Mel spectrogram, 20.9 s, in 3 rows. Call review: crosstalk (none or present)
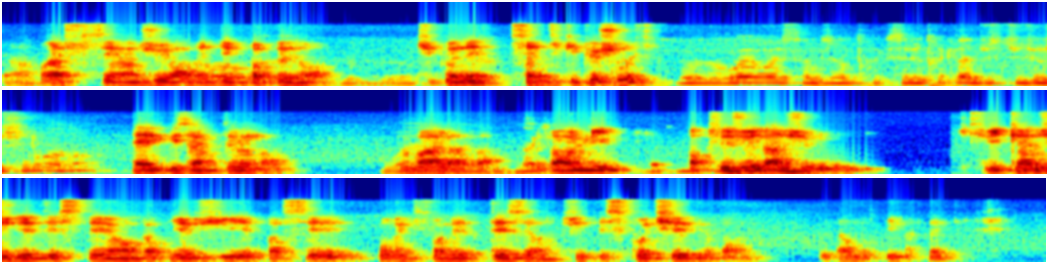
present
